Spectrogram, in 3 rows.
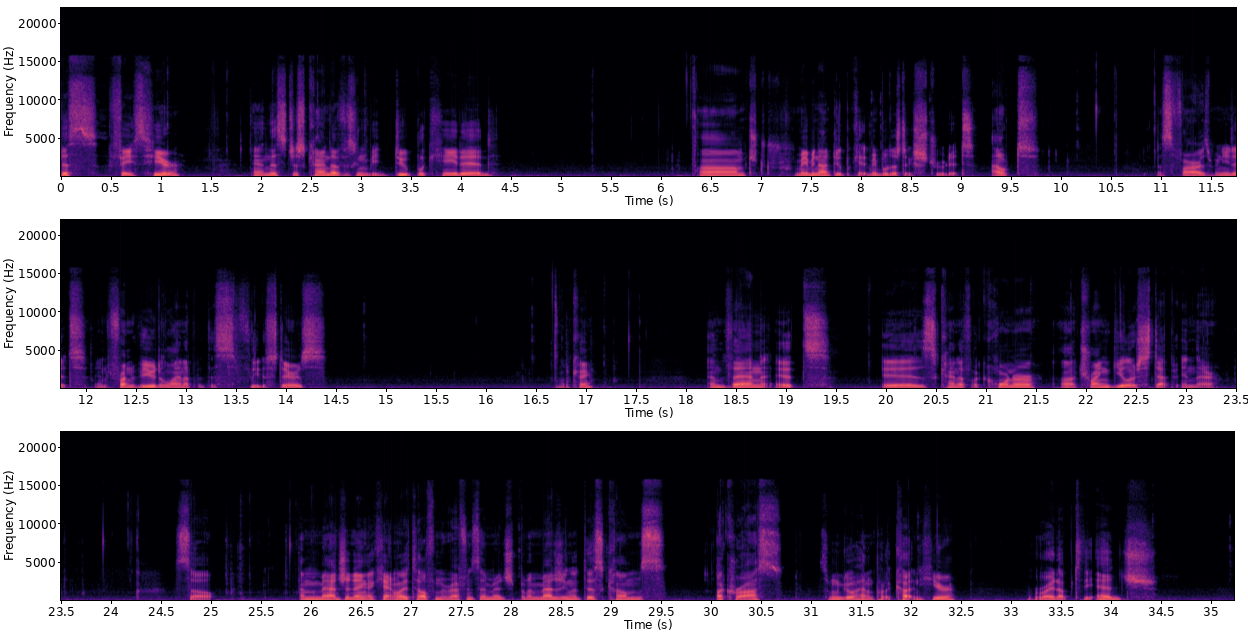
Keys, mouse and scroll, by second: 6.2 middle click, 7.9 e, 8.7-10.7 drag, 11.7 KP_1, 13.6 middle click, 14.8-16.4 drag, 16.6 a, 16.9 Tab, 22.4 middle click, 23.5 KP_5, 24.9 middle click, 26.4 Tab, 29.2 middle click, 29.5 middle click, 31.8 ctrl+r.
